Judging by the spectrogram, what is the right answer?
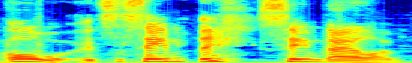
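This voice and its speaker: Playing a video game for the first time on stream, a woman with a stuffy, congested nose gives casual commentary at a moderate pace. Her fairly high voice carries vocal fry, and she reacts excitably, gasping and laughing often. Faint music plays in the background.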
